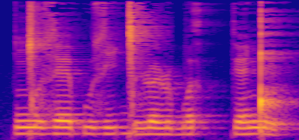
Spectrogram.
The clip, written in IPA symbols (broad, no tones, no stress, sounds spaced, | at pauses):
ŋ͡ǀ ʊ z ɛ p u z i ɡ͡ǀ ɪ ɭ ɜ ɭ ʊ b ʌ x kː ɛ ŋ͡ǃ ʊ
